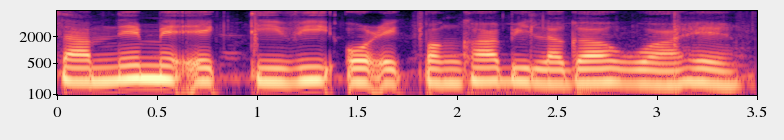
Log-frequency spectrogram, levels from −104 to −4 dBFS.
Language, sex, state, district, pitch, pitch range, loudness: Hindi, female, Arunachal Pradesh, Longding, 190 Hz, 180-200 Hz, -15 LUFS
